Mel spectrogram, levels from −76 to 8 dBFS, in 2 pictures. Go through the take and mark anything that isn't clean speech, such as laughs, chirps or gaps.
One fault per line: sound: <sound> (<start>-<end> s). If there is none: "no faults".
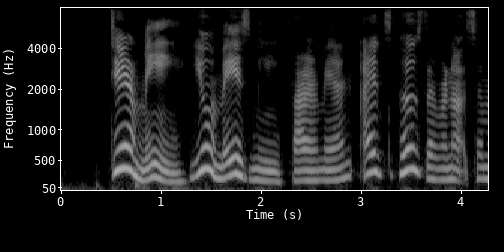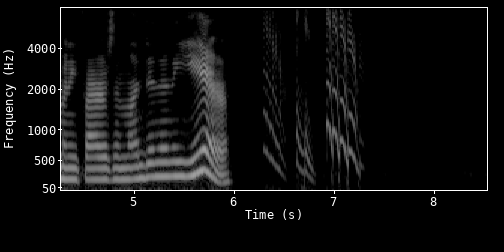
sound: chirp (6.3-7.3 s)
